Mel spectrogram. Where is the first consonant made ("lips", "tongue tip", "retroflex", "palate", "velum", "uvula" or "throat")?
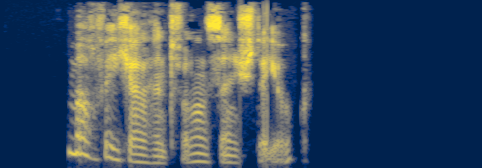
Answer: lips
